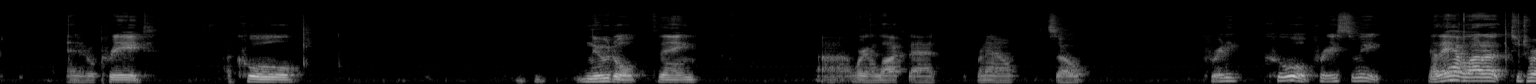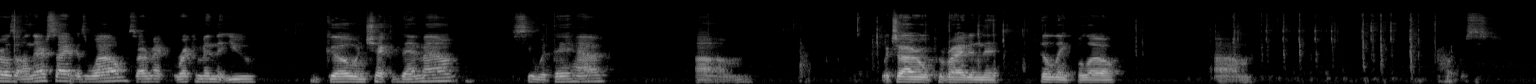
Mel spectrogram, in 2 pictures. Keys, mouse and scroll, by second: 2.0 click, 2.6-3.0 scroll up 1, 3.0 middle click, 7.1-8.6 scroll up 2, 8.6 click, 10.4 click, 15.5 ctrl+z, 18.2 click, 19.2 click, 20.4 click, 20.8 click, 22.4 click, 23.2 click, 24.6-25.6 typing, 26.7 Down, 27.9-29.2 typing, 29.5 Return.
